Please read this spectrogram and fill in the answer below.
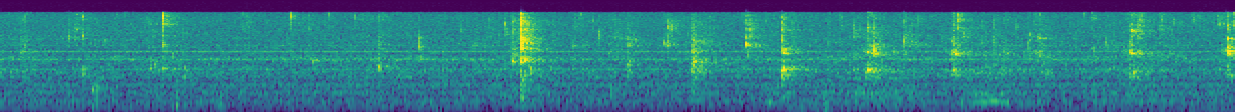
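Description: Cat chewing a raw chicken head: faint, wet, irregular clicks and crunches of the teeth working on it, the loudest about two and a half seconds in.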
